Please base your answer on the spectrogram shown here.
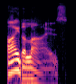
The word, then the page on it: idolize: British English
